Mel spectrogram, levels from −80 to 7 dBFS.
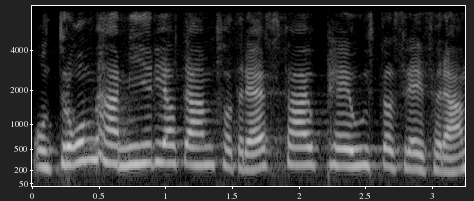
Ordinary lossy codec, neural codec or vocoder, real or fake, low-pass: AAC, 48 kbps; vocoder, 44.1 kHz, 80 mel bands, Vocos; fake; 7.2 kHz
